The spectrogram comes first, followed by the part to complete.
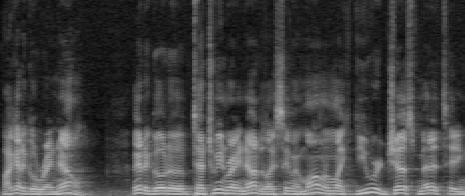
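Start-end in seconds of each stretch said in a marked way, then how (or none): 0.0-3.2 put-on sudden snap, higher. Retelling a calm character who suddenly turns to her, mock-snapping suddenly. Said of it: "like snaps and just like".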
